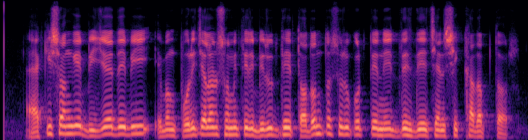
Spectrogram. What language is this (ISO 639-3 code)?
ben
